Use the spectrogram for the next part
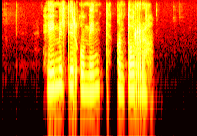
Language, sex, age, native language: Icelandic, female, 60-69, Icelandic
